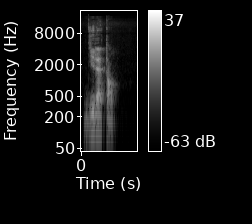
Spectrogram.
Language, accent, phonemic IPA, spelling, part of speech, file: French, France, /di.la.tɑ̃/, dilatant, verb, LL-Q150 (fra)-dilatant.wav
- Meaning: present participle of dilater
